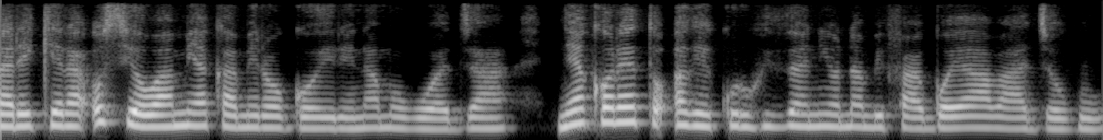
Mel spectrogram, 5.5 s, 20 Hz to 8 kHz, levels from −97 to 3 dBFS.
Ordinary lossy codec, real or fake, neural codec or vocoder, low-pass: none; fake; codec, 24 kHz, 0.9 kbps, DualCodec; 7.2 kHz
